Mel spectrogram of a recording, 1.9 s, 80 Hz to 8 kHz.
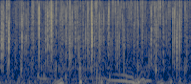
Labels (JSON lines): {"label": "biophony, cascading saw", "recorder": "SoundTrap 600 or HydroMoth"}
